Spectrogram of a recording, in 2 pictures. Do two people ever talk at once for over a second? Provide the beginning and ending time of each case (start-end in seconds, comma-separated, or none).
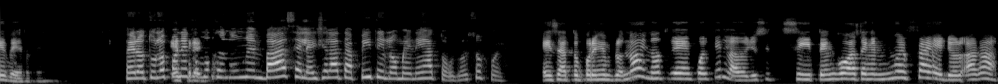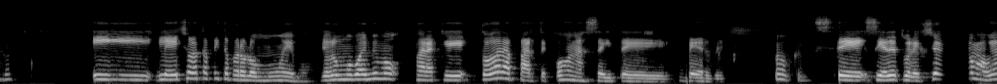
none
